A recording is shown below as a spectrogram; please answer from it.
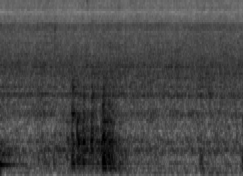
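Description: Carrots and beans tumble into a sizzling pan of sautéed tomatoes for sambar, a short cluster of soft thuds and clatter over a continuous faint hiss of frying.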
